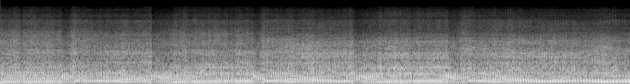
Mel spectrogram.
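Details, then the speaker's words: Honda Vario 150 scooter, TPS sensor error (previously wedged, before BRT TPS replacement): engine blips about once a second but falls back each time, never screams out; throttle position sensor fault. "unit Vario 150 Ini sensor tps-nya error jadi udah diganjel sama kawannya ini dia minta diganti beli online"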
